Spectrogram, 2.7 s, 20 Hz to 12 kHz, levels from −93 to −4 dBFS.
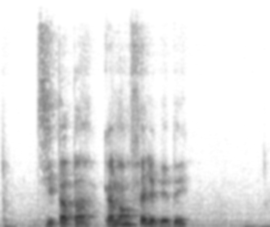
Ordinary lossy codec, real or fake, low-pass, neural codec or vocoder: Opus, 32 kbps; fake; 10.8 kHz; codec, 44.1 kHz, 7.8 kbps, DAC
